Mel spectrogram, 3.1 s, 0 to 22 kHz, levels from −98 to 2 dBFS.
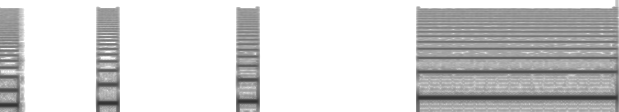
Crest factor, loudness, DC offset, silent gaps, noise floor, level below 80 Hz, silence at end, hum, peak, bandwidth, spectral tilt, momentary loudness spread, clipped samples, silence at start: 6 dB; -23 LUFS; under 0.1%; none; under -90 dBFS; -60 dBFS; 0 s; none; -16 dBFS; 16 kHz; -2 dB/octave; 6 LU; under 0.1%; 0 s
